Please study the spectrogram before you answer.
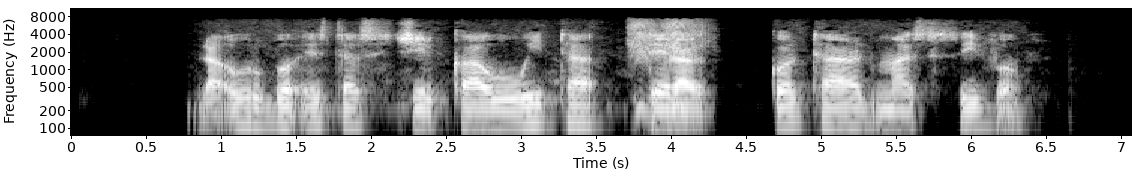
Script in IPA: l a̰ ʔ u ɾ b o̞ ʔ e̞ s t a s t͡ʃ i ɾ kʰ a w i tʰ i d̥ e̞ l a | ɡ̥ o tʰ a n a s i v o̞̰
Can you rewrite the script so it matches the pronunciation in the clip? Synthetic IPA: l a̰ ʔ u ɾ b o̞ ʔ e̞ s t a s t͡ʃ i ɾ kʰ a w i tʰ a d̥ e̞ l a | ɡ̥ o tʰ a m a s i v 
